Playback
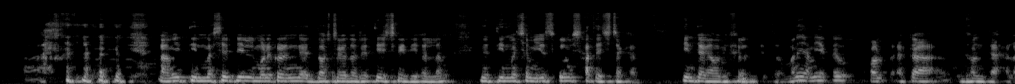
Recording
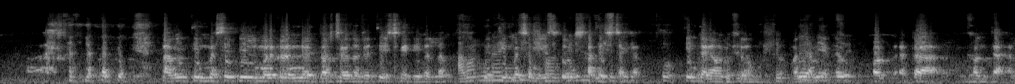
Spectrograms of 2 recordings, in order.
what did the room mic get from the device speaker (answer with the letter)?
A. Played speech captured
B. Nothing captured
A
